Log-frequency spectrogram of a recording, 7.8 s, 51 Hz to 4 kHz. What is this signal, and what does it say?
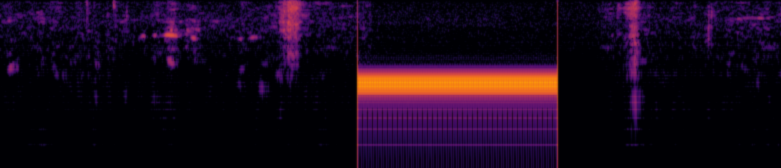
Ringback tone (North America), 440 + 480 Hz.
